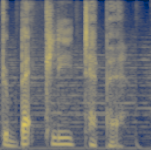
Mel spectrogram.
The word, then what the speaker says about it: Göbekli: The place is called Gbecke. You can say it like this. G Beck.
